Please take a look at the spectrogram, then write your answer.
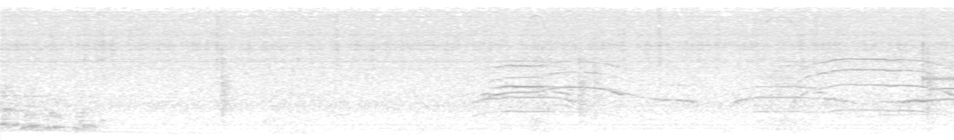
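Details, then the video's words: Cats in a fierce fight: a low growl at the start, then drawn-out harmonic yowls that rise and fall, one after another in the last four seconds, over a steady background hiss. "fierce fight of cats"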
